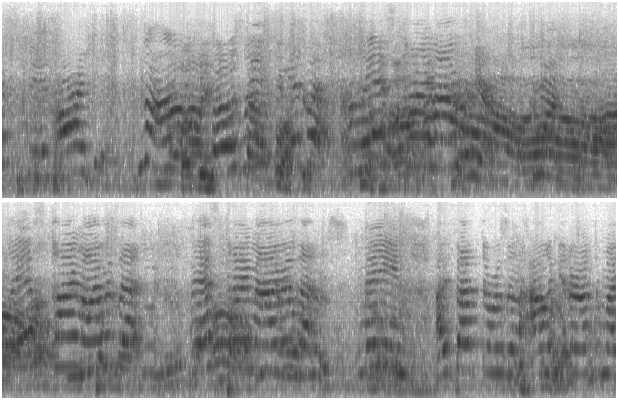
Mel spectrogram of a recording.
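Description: Young children chattering, several high voices talking over one another at once.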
